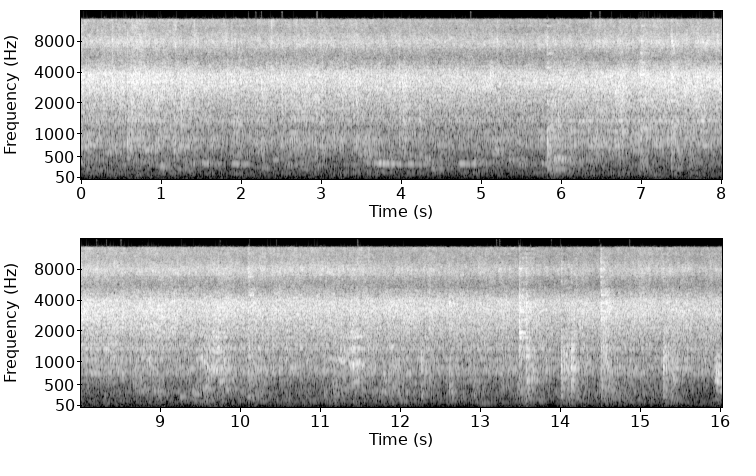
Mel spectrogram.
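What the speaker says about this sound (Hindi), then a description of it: "और इस तरह से अब प्याज को भुनने देंगे।" Chopped onions and green chilies fry in oil in a pan for Indori poha, a steady close sizzle with occasional stirring scrapes and clinks throughout.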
